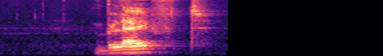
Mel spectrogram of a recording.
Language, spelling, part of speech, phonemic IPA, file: Dutch, blijft, verb, /blɛift/, Nl-blijft.ogg
- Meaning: inflection of blijven: 1. second/third-person singular present indicative 2. plural imperative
